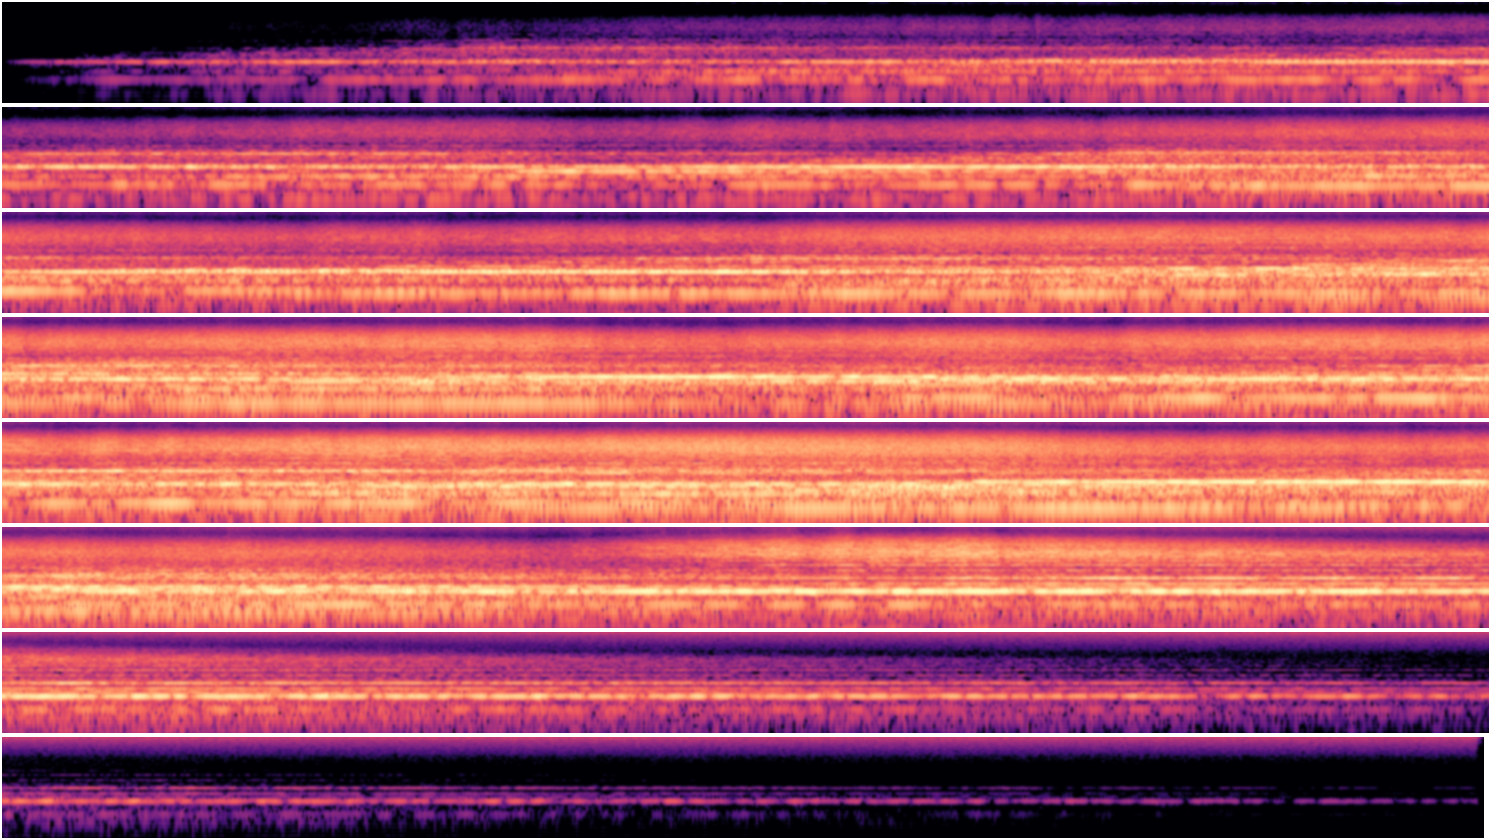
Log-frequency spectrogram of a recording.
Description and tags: music heard in the distance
